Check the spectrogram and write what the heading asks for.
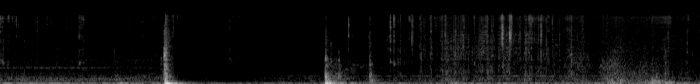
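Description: Two loud sharp thumps about a second and a half apart, over a low background of small clicks and handling noise.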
